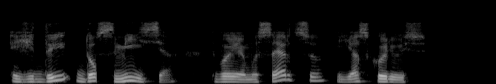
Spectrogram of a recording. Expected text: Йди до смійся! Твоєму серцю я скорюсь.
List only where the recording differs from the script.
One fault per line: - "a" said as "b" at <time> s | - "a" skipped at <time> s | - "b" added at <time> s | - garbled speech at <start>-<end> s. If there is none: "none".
none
